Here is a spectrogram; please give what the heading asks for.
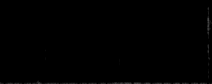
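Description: A playing card is drawn from a freshly opened deck: a few soft, brief papery flicks and slides, quiet, ending in one sharper snap, with no talking.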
